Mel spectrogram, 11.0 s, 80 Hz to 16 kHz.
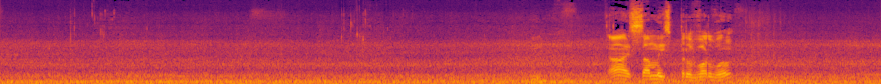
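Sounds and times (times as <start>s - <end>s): road noise: 0.0s - 11.0s
truck engine drone: 0.0s - 11.0s.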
